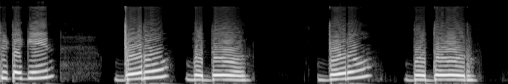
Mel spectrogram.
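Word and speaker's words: Borobudur: फिर इसके बाद दूसरे पिक्चर में है बोरोबुदुर। बोरोबुदुर, pronounce it again, बोरोबुदुर, बोरोबुदुर।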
